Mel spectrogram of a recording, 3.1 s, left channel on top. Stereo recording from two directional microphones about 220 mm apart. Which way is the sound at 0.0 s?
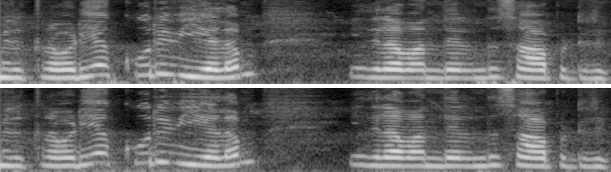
5° right (ahead or behind).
